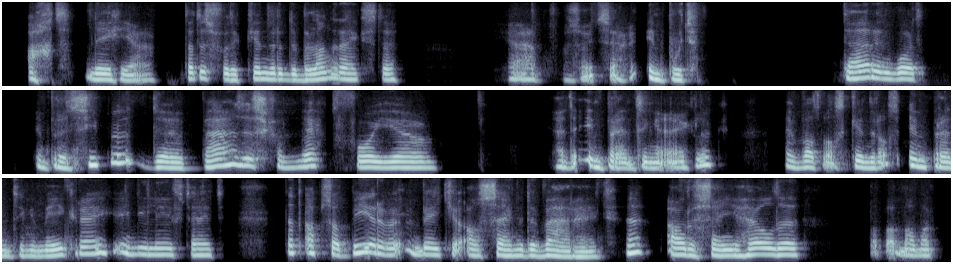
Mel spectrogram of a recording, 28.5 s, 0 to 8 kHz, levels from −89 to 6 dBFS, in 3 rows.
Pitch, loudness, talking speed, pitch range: 170 Hz, -17 LUFS, 115 wpm, 155-195 Hz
